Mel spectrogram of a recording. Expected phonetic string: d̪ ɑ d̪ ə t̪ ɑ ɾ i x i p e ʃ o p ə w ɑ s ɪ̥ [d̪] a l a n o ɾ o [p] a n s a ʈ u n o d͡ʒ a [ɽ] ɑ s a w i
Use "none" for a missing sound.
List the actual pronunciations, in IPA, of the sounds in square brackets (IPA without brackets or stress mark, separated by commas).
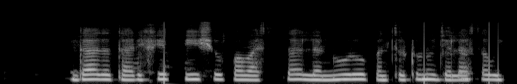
t̪, b, l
